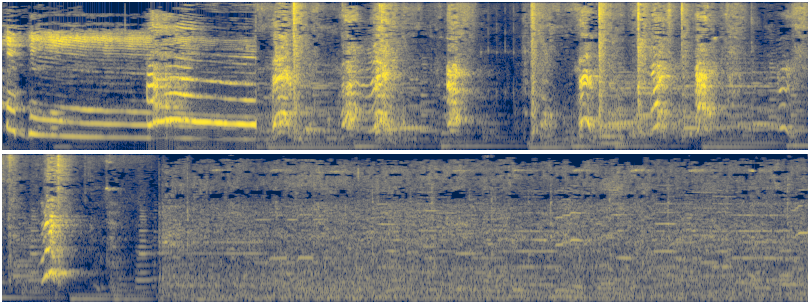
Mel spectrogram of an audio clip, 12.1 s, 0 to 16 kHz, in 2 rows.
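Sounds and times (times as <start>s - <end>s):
dog barking sharply: 2.0s - 6.9s.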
